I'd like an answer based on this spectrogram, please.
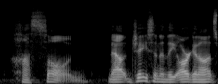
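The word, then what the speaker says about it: Jasón: However, in this adaptation, you could call it, it's pronounced Hasson. Hasson.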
